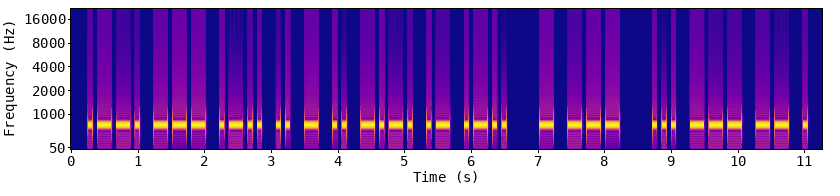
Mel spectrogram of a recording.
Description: Morse code, heard as a keyed tone, about 17 wpm, 700 Hz. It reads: POLITICAL TO SOME
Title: Sentences from Top 1000 Words - Review Part 5 - 17wpm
